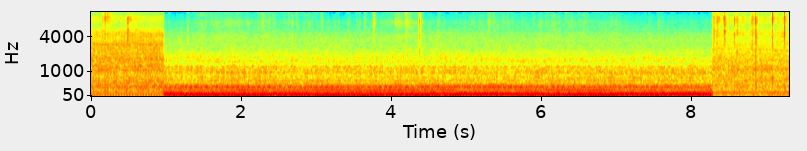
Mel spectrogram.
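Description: A compact tractor engine drones loudly from inside the cab.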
